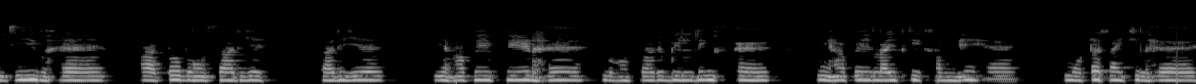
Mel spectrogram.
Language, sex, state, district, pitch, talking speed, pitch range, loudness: Hindi, female, Chhattisgarh, Balrampur, 190 Hz, 130 wpm, 190-195 Hz, -26 LUFS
